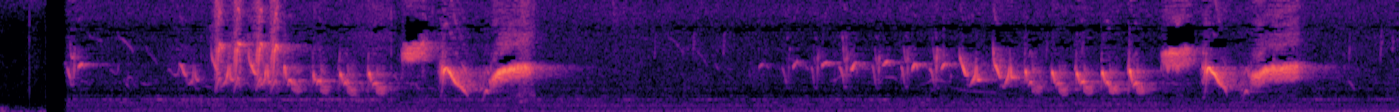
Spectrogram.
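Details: Singing male Common Chaffinch in the Kennemer Dunes national park, Netherlands, on an early spring day, sings twice: a bright descending series of sharp notes accelerating into a rattling trill and a jubilant final flourish, over faint background noise.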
